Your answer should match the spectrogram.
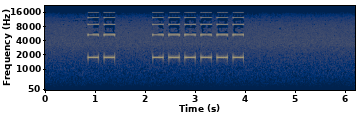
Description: Beep code, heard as beeps from a small speaker, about 1800 Hz. 2-6.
